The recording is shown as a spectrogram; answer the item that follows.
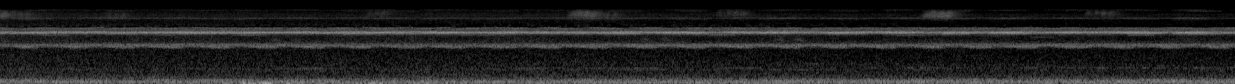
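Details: New England summertime crickets in a steady, unbroken chorus of high, shrill trilling, layered in several bright pitch bands with no pauses, over a faint low rumble.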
